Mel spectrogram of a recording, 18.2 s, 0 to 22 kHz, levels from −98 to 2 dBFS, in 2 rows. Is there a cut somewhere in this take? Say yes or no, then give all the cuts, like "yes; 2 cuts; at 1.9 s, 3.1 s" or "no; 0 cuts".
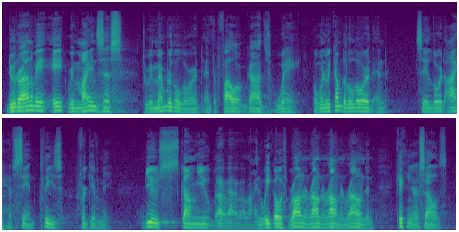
yes; 2 cuts; at 6.0 s, 11.8 s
